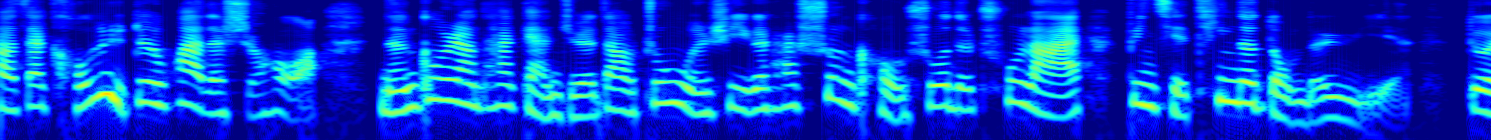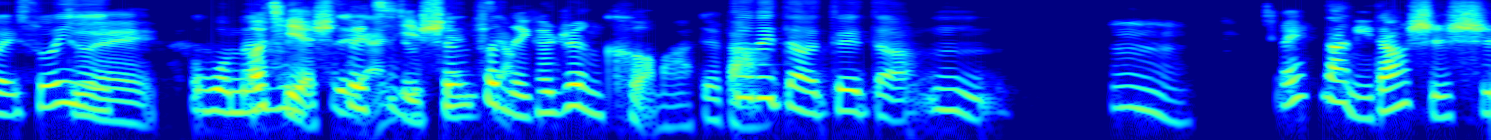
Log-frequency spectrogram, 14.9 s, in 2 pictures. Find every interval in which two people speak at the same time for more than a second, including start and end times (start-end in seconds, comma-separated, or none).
8.7-10.1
